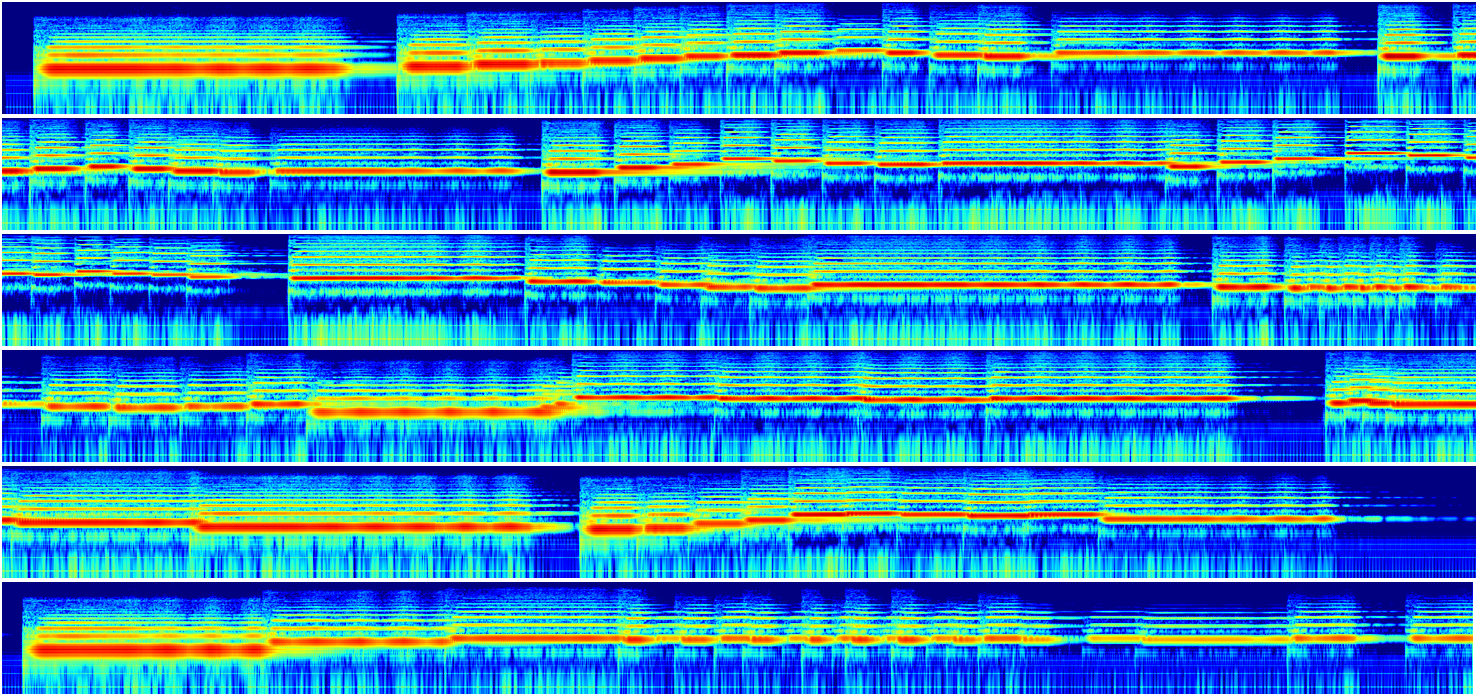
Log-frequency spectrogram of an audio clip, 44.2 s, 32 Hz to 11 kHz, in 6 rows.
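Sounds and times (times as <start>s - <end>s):
flute factory preset on a Yamaha TG55: 0.1s - 44.2s.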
